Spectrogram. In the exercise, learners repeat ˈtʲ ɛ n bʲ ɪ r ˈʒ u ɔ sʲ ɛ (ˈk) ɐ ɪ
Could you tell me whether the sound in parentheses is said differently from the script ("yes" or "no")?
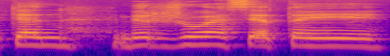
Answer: yes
